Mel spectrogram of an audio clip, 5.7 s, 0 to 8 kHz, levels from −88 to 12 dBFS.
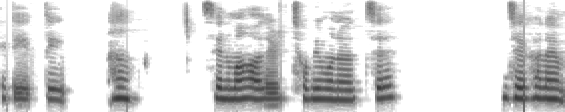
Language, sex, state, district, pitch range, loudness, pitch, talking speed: Bengali, female, West Bengal, Malda, 235-260 Hz, -19 LUFS, 250 Hz, 105 wpm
